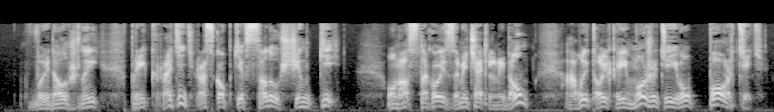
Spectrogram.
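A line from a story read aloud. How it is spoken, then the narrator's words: Growling dog. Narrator (Russian): прорычал Понго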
